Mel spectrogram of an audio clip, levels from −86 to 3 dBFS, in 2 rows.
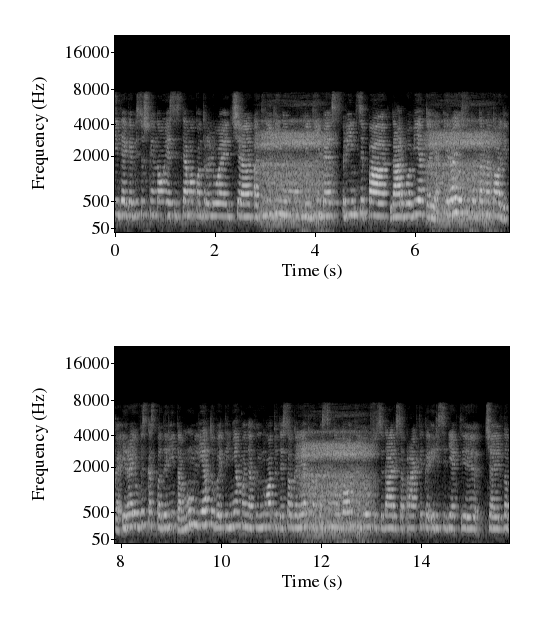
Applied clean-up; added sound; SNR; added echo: none; Breathing; 4 dB; reverberation time 0.3 s.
